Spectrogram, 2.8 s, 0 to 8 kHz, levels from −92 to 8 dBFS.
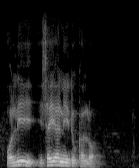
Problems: low volume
